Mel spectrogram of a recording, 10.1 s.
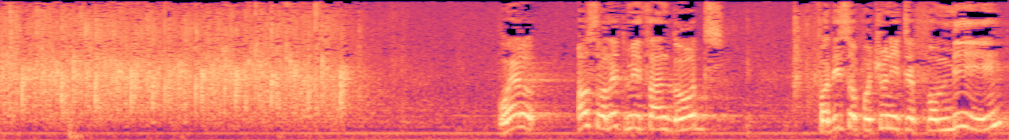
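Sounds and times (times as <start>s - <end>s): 
audience clapping: 0.0s - 3.9s
speech: 5.9s - 7.4s, 8.2s - 10.0s.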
